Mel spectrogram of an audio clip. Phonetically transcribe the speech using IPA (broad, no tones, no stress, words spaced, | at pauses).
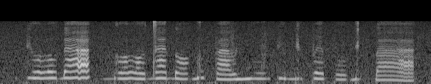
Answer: pʲulˠuɗa | ɡ͡bʊ lˠʊda ɗɔɡu pav ɲuvpʲubʲupɛ poɡɪ ɡ͡ba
